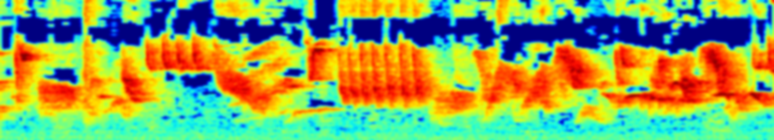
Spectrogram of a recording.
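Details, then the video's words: Hybrid of American goldfinch and European greenfinch in a dense, unbroken twittering song of high chirps, buzzy trills and quick down-slurred notes, with a faint low hum. "هجين الحسون الامريكي مع الخضري"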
